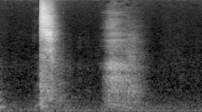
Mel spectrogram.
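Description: A sharp, loud burst of breath from a person, then a softer breathy exhale about half a second later.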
